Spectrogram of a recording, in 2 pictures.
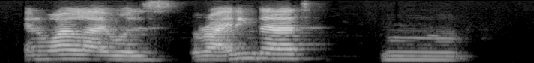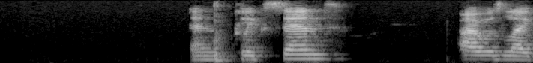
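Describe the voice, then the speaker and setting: Speaking very slowly with a Croatian accent, a woman uses a medium pitch and ordinary pitch variation. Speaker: singer-songwriter. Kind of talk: interview conversation. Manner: halting, searching for words.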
